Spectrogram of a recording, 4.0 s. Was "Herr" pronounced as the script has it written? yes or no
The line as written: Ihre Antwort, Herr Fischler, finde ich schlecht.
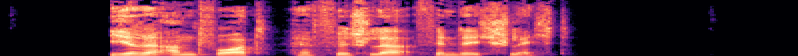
yes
